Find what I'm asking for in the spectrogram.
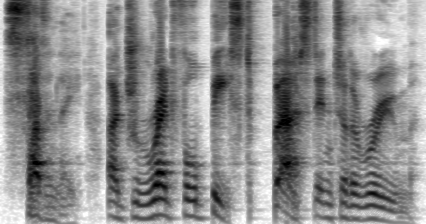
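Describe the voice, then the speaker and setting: A man reading a picture book aloud to children as an expressive, dramatic storyteller. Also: medium pitch, slow pace, gravelly, husky. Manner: dramatic, with emphatic swells and hushed drops.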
